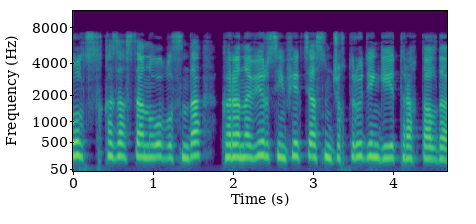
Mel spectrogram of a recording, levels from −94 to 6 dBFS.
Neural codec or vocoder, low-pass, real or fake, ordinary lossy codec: none; 7.2 kHz; real; none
